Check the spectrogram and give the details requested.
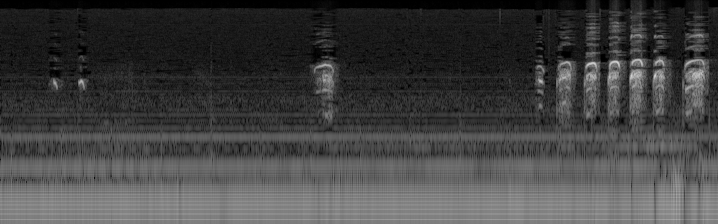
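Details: Osprey squawking while waiting for food, recorded at RSPB Loch Garten: two faint short notes, one lone squawk, then a quick run of seven harsh, even squawks near the end over a steady low hum.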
